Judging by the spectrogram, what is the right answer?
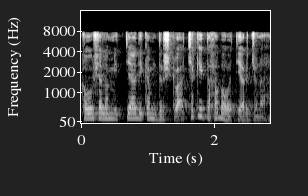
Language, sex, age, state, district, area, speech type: Sanskrit, male, 18-30, Karnataka, Uttara Kannada, rural, spontaneous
